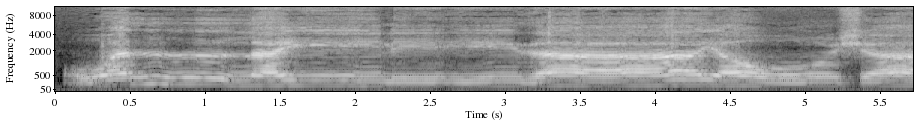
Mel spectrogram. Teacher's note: لام اور یا کو ملا کے پڑھیں گے. واللیل اذا غائن کو پر یعنی موٹا پڑھا جائے گا، شین کو 1 سیکنڈ لمبا کر کے پڑھا جائے گا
